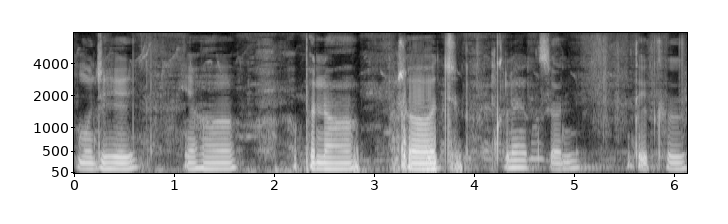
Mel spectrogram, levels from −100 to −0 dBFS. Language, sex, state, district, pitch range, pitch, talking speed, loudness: Hindi, male, Madhya Pradesh, Katni, 125-155 Hz, 130 Hz, 50 wpm, -19 LUFS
